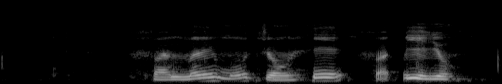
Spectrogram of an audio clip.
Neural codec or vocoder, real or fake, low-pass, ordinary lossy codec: none; real; 7.2 kHz; Opus, 24 kbps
